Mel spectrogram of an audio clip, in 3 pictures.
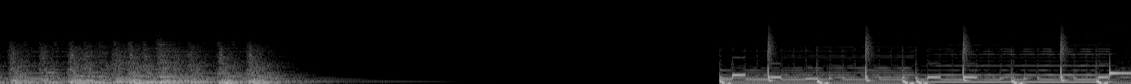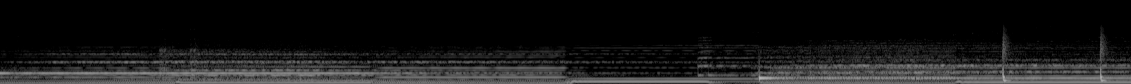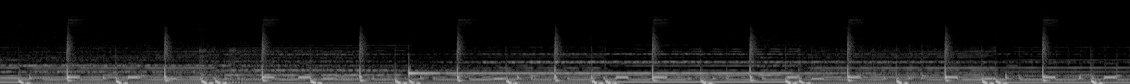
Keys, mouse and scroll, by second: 0.4 middle click, 1.9 click, 3.6 click, 4.9 click, 6.3 click, 15.0 click, 15.5 click, 20.7 shift+middle click, 21.6 Tab, 23.4 click, 24.3 click, 25.1 click, 26.0 Tab, 29.1 click.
